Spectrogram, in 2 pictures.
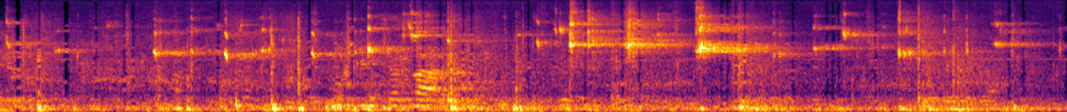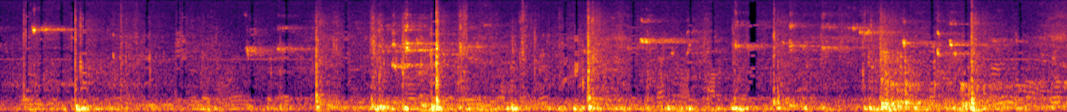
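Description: A handball bouncing and being caught on an indoor court, with players' shoes squeaking on the hall floor in short, irregular chirps, amid faint indistinct voices.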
